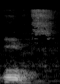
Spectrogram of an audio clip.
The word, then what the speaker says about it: Enos: lot of new babies being named Enos these days rhymes with penis it's a tough one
